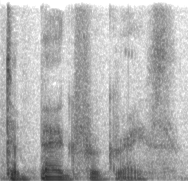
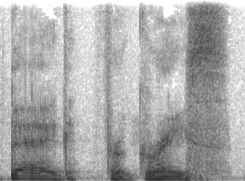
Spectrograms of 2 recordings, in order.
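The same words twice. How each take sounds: First: Soft echo. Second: Slow stress. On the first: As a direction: repeat it softer, slow and lower. Preacher echoes the phrase softly. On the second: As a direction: beg for grace, drawn out very slowly. Preacher stresses the key phrase. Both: Acted.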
